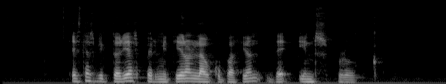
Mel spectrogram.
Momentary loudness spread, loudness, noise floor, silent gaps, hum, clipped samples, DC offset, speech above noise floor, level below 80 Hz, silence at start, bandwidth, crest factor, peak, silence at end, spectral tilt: 11 LU; -31 LUFS; -61 dBFS; none; 50 Hz at -55 dBFS; under 0.1%; under 0.1%; 30 dB; -56 dBFS; 0.7 s; 16 kHz; 20 dB; -12 dBFS; 0.7 s; -7 dB/octave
